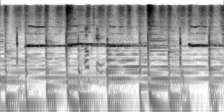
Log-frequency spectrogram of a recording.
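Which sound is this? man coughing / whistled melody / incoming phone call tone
whistled melody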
